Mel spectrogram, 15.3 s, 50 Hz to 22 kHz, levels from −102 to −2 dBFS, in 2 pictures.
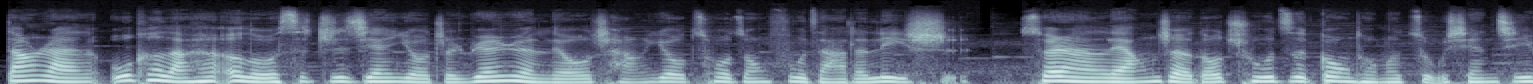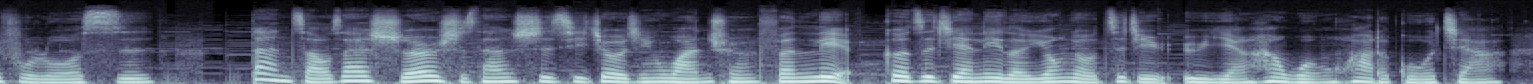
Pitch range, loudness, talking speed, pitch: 160-195 Hz, -20 LUFS, 290 characters per minute, 175 Hz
